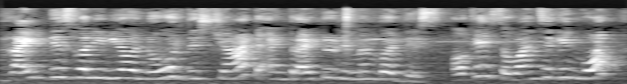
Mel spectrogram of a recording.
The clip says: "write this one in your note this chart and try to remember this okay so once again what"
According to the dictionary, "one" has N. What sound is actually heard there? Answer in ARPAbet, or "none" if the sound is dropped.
L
